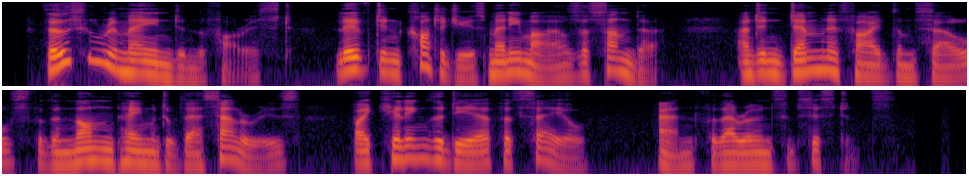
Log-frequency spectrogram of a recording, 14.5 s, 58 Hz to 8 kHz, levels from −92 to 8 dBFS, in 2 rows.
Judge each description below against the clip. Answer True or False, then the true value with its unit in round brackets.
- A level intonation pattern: False (5.0 semitones)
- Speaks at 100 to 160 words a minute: True (135 wpm)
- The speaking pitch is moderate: False (115 Hz)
